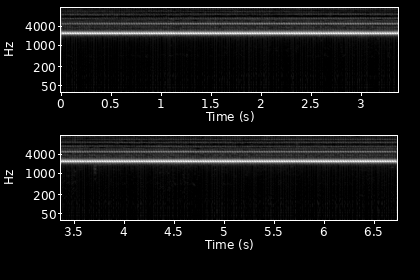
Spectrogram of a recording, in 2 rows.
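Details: Lacewing vibrating its raised wings at night in San Marcos, Texas, 8 November 2021, one of several nearby. An unbroken, piercing, even buzz holds a constant high pitch throughout, resembling a tree frog's trill, with faint background hiss.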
